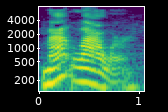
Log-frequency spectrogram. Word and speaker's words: Matt Lauer: Was Matt Lauer, that's how you say it, Matt Lauer, the news guy from NBC, I believe it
